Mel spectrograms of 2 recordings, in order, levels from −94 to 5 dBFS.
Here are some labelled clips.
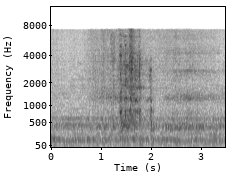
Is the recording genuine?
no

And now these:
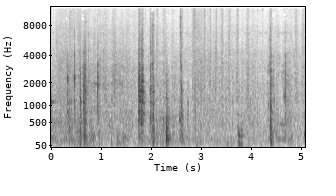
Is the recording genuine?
yes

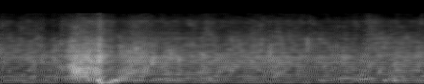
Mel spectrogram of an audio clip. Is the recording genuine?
no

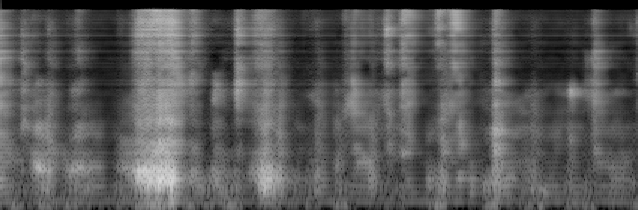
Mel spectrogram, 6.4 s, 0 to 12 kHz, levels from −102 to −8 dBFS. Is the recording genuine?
no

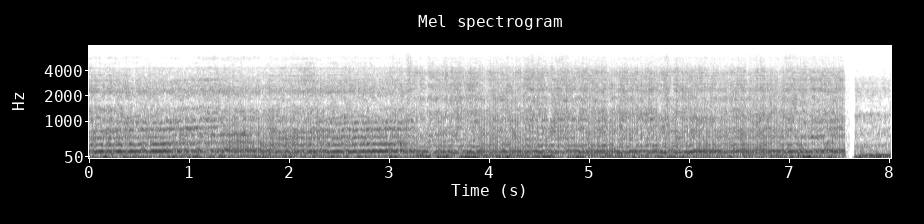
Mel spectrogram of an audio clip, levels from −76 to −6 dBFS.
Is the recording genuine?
no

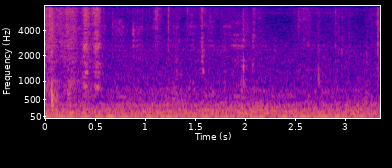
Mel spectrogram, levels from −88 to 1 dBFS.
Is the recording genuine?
yes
